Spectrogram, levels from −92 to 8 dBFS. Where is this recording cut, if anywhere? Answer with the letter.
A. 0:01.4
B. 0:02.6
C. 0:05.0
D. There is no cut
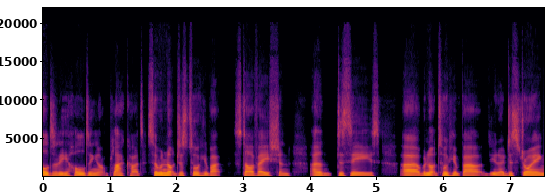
A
